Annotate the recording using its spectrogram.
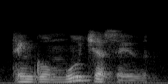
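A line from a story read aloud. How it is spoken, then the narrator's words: Feverish murmur. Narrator (Spanish): tus labios enfebrecidos murmuren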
